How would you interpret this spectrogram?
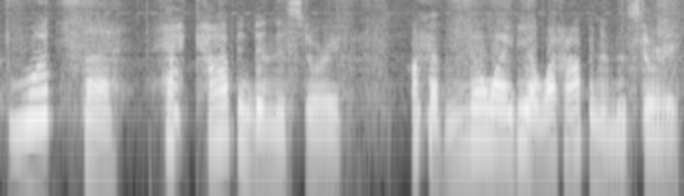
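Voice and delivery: theatrically baffled, each word dragged out; exaggerated bafflement. Real, not acted. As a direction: stretch it out in utter bewilderment. Baffled by the story he reviews.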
